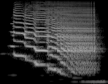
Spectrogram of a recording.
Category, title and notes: Sound effects > Other mechanisms, engines, machines
Squeaky Hinge
squeaky cupboard hinge variations
Creaks, Hinge, Squeaky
